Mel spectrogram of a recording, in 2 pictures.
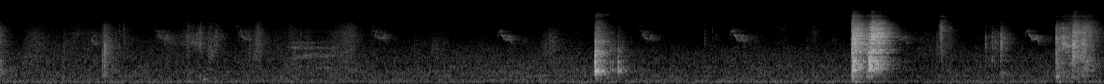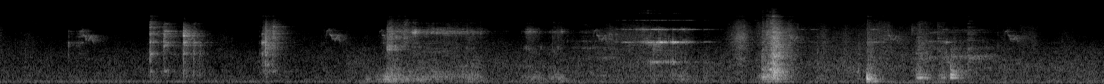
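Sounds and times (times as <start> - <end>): metal tools clanking: 11.7 - 14.0, 14.8 - 21.2.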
